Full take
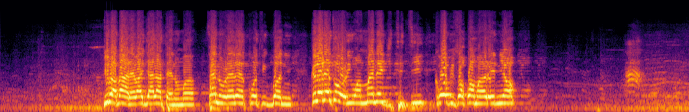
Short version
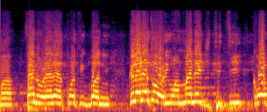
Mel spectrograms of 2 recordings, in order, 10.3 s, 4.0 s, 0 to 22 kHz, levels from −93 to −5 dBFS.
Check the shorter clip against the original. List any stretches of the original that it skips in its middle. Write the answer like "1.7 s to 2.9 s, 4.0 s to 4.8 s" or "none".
none

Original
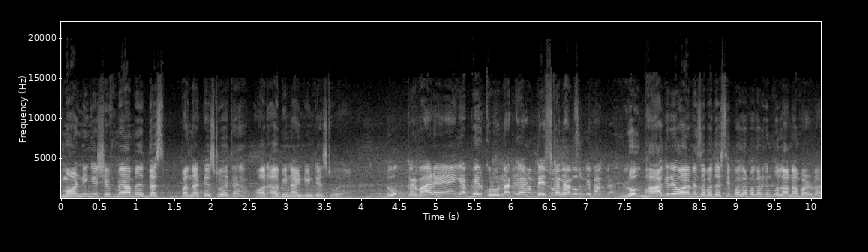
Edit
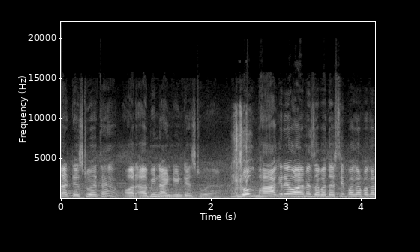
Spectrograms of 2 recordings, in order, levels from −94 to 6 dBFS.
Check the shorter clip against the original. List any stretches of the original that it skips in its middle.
3.9 s to 7.3 s

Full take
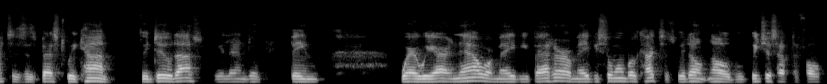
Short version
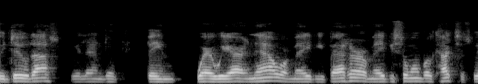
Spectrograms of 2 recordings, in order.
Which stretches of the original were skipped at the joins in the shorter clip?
3.3 s to 3.9 s

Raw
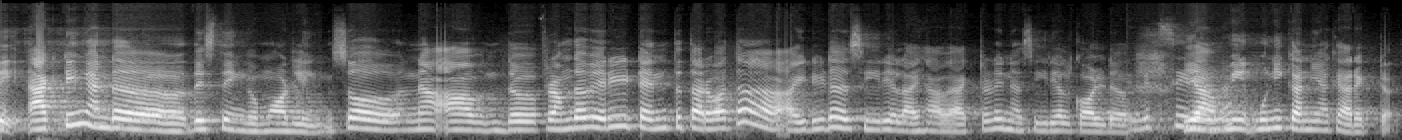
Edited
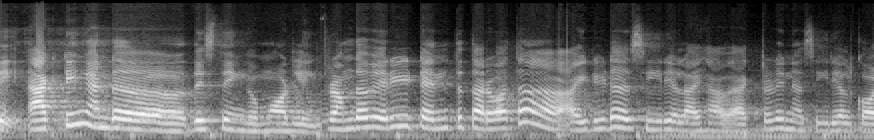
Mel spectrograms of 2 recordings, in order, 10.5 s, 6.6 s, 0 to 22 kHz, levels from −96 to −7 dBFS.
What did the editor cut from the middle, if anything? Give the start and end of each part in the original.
2.4 s to 4.0 s

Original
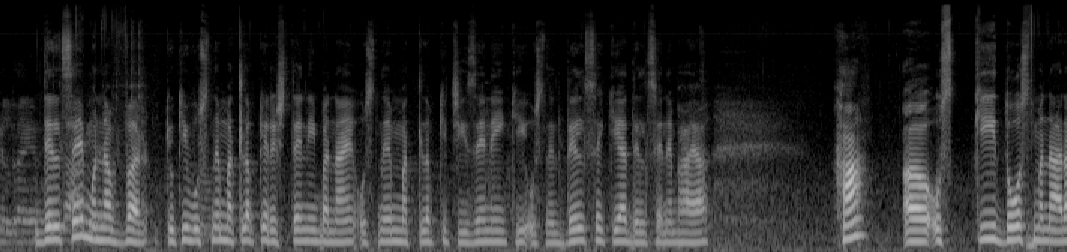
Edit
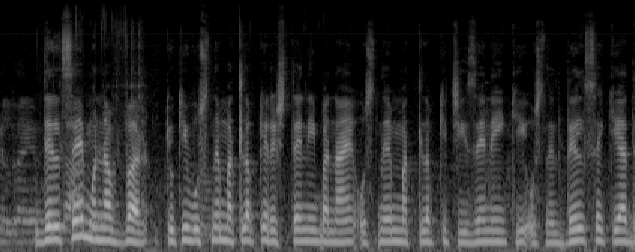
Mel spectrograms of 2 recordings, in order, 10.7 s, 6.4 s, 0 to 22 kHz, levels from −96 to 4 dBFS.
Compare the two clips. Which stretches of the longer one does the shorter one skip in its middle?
none

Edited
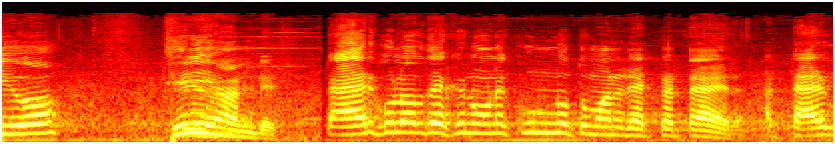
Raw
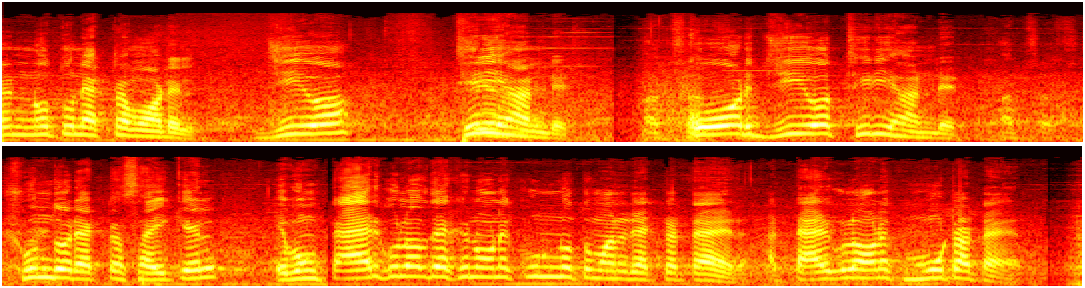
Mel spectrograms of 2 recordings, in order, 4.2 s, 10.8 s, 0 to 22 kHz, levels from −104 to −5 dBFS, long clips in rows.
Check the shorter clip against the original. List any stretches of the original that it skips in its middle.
3.1 s to 7.0 s

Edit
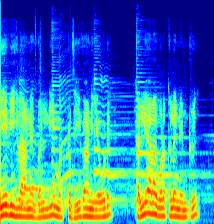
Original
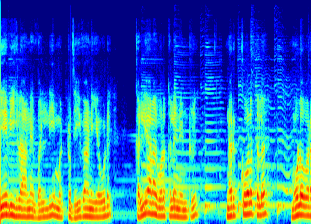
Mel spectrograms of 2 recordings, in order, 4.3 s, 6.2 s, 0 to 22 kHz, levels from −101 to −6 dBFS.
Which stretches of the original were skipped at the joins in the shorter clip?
none

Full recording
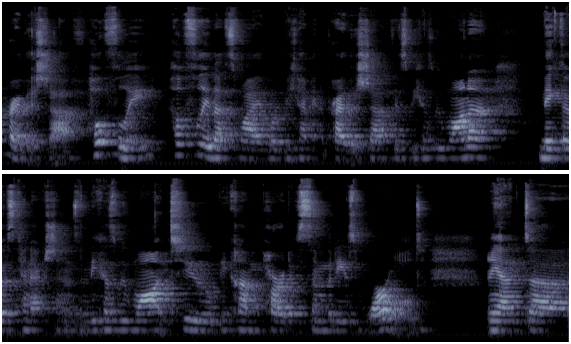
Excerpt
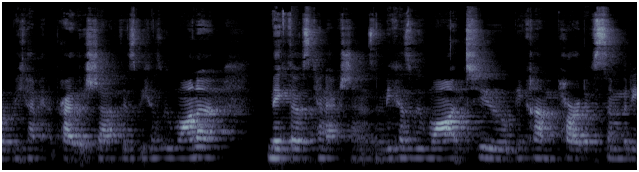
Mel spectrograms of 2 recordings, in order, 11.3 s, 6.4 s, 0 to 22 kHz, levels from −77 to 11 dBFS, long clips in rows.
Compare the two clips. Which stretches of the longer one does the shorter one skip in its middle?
none

